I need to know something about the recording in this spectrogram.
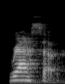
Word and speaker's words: Raso: um i believe you were calling uh angela rosso razzo rasso rasso thank you uh dr resso uh uh if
